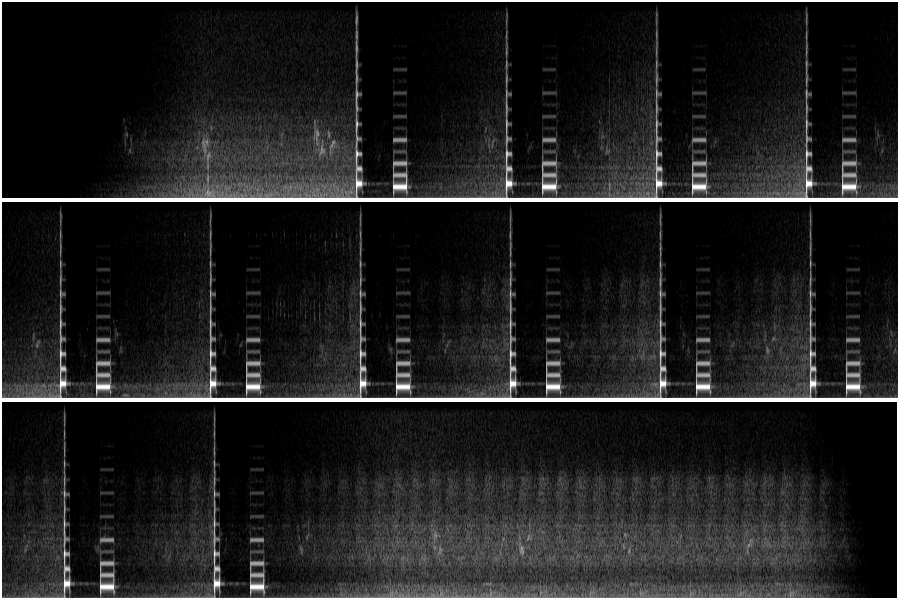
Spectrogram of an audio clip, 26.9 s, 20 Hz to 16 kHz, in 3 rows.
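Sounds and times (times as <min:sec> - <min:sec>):
cuckoo audible traffic signal at intersection in Anjo Aichi: 0:01.9 - 0:04.2, 0:04.8 - 0:07.2, 0:07.8 - 0:08.7, 0:09.4 - 0:10.2, 0:11.0 - 0:11.6, 0:12.5 - 0:19.2, 0:19.8 - 0:26.3.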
